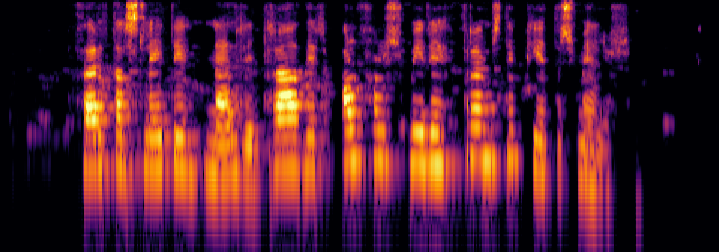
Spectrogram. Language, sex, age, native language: Icelandic, female, 30-39, Icelandic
